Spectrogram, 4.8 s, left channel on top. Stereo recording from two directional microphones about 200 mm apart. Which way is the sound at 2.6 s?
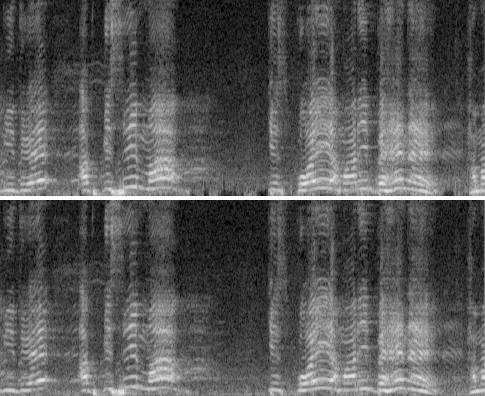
45° left (ahead or behind).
